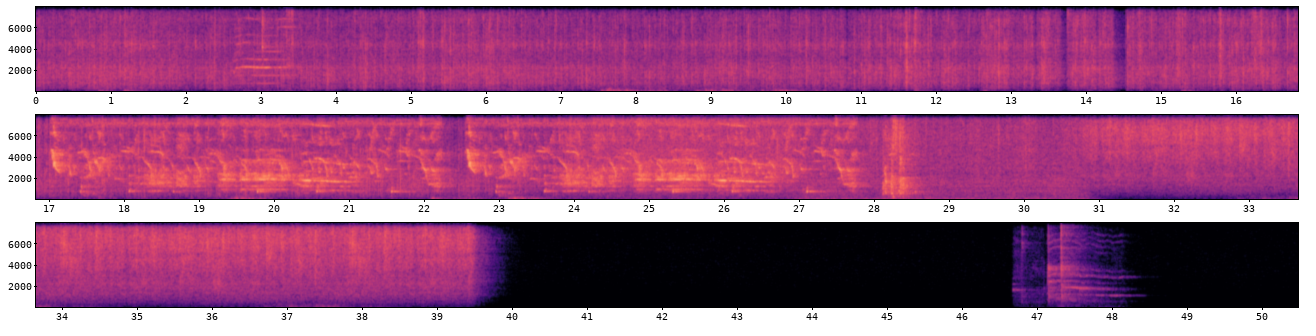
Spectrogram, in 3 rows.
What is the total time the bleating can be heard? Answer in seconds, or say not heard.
not heard.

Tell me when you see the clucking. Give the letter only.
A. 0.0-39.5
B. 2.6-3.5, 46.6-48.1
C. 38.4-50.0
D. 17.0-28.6
D.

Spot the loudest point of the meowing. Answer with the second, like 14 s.
3 s.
